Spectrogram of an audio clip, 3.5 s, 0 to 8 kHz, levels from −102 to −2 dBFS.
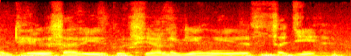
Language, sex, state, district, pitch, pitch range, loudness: Hindi, male, Uttar Pradesh, Lucknow, 95 Hz, 90-100 Hz, -15 LUFS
